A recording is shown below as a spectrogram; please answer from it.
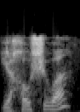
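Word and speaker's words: יְהוֹשֻׁעַ: There's the letters, pronunciation is Yehoshua, okay? And what it means is Jehovah saved, or Yehovah saved.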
